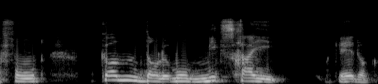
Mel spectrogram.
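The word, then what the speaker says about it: מצרים: comme dans le mot Mitzraïm. Okay, donc Mitzraïm, vous l'entendez quand vous le prononcez, vous avez ici Tsadé Resh. Okay, et ça se prononce Mitzraïm, okay, qui veut dire Égypte.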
